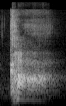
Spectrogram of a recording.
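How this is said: It is said as a command. It orders someone to go. "명령이죠"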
